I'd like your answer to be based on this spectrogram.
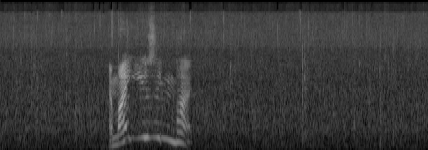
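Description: Soft, steady rainfall patters throughout a rainy scene in the video game Shadows over Loathing, a constant gentle hiss under a brief spoken line in the middle.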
